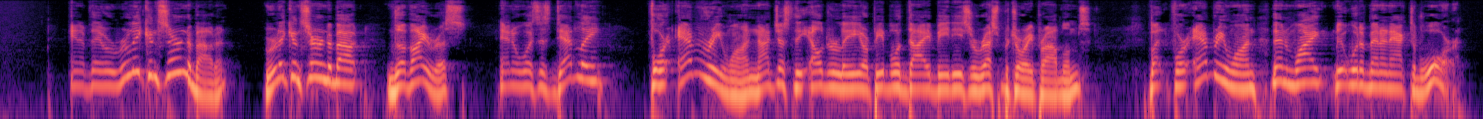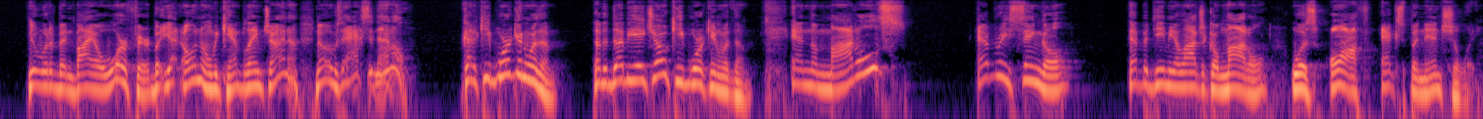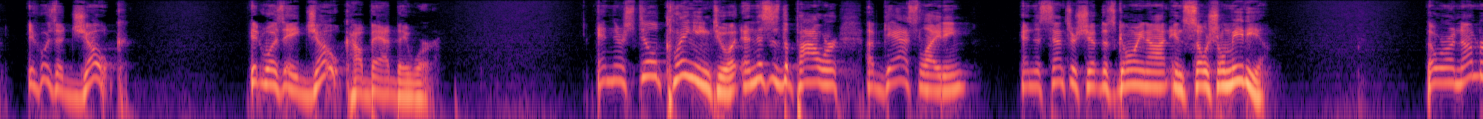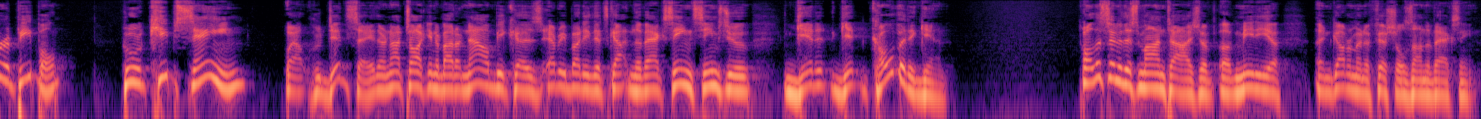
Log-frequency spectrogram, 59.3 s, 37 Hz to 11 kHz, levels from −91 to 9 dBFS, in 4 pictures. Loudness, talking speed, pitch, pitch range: -17 LUFS, 165 wpm, 170 Hz, 145-205 Hz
